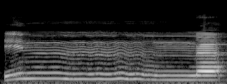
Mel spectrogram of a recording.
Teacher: ان حمزے کو نون مشدد کے ساتھ ملا کر نون پر غنہ کریں گے۔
